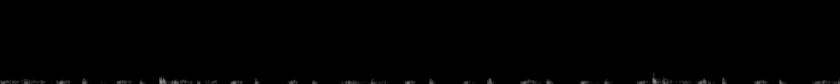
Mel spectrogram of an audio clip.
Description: my heart was beating like a racing horse here i hope you all like it.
